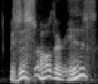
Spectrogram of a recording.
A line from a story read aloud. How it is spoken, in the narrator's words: I cried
